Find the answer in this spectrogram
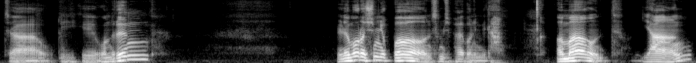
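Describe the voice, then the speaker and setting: A man teaching an English vocabulary lesson, reading each word and then explaining its meaning and stress. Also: fairly low pitch. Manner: slow and drawn out, explaining stress and word forms.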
